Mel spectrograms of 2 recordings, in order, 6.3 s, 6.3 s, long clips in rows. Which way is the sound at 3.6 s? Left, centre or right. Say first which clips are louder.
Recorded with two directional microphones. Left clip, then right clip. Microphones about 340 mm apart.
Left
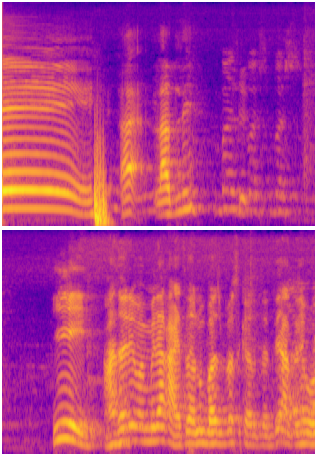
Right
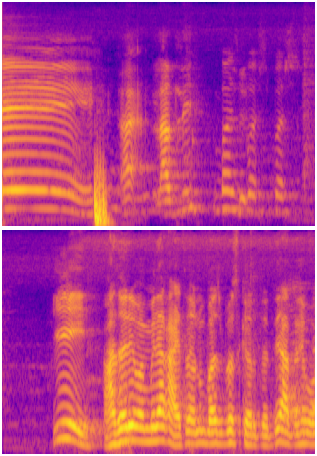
Right 1 dB; centre.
